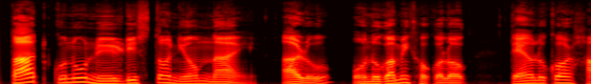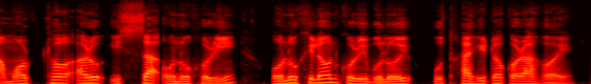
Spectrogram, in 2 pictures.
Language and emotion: Assamese, neutral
